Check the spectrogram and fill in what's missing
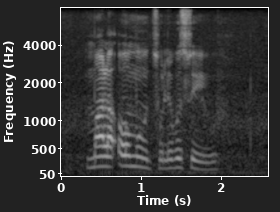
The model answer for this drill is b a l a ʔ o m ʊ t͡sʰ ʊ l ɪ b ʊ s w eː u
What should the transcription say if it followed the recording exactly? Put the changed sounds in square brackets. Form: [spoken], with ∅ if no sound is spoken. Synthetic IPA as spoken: [m] a l a ʔ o m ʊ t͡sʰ ʊ l ɪ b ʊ s w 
